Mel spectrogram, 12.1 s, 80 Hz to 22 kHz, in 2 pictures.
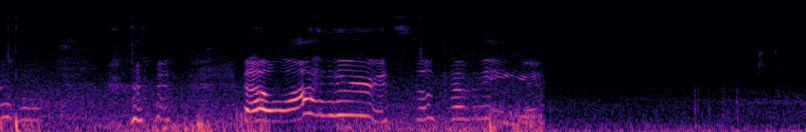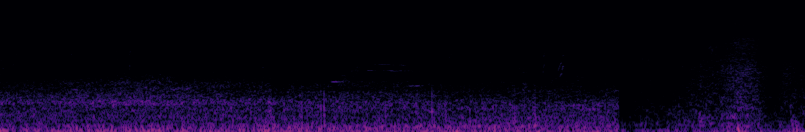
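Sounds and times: faint bird chirps: 8.5s - 9.3s.

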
